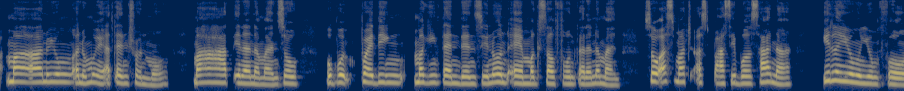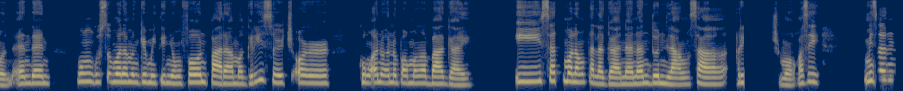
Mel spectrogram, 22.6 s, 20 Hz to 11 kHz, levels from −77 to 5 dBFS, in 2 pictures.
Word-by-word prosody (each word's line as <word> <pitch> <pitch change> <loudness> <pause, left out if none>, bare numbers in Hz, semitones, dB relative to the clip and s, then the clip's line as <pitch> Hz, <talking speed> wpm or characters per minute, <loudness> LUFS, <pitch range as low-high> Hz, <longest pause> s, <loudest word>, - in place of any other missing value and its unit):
maano 260 -1 +4
'yung 260 0 0
ano 230 0 +1
mo, 245 +2 -2
eh, 220 - 0
atensyon 220 -3 -3
mo, 180 +3 -6 0.3
mahahati 245 0 +1
na 215 - +5
naman. 195 -3 -2
So, 210 +1 -2 0.3
pupun 235 +1 +1
puwedeng 245 -2 0 0.2
maging 240 -1 0
tendency 220 -2 0
no'n, 250 +2 +2
eh, 220 -1 +2
mag-cellphone 210 0 -1
ka - - -1
na 205 +2 0
naman. 185 -5 -2 0.3
So, 280 -1 +5
as 270 - +3
much 260 -2 -1
as 245 - -5
possible 220 0 0
sana, 215 -3 +1 0.4
ilayo 295 -2 +2
mo 225 - +2
'yung 210 -2 -1
phone. 190 -3 0
And 220 +2 -1
then, 225 -1 0 0.3
kung 275 -1 -1
gusto 255 +1 -2
mo - - +3
naman 255 -1 +1
gamitin 235 -2 -1
yung 220 - -2
phone 250 +3 +3
para 215 -3 +4
mag-research, 235 +4 -2
or 230 -1 +1 0.4
kung 245 -2 +1
ano-ano 240 -1 0
pang 230 0 -1
mga 225 0 +1
bagay, 200 -4 +2 0.7
i-set 275 +2 +1
mo 275 -2 +3
lang 260 0 +2
talaga 205 -4 +1
na 200 +1 +1
nando'n 225 +2 +2
lang 195 0 +1
sa 200 -2 +1
research 245 0 -9
mo. 180 -2 -4
Kasi, 255 +4 -1 0.6
minsan 315 +2 +1
230 Hz, 160 wpm, -21 LUFS, 210-255 Hz, 0.7 s, na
